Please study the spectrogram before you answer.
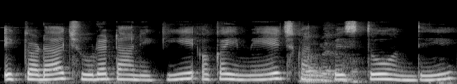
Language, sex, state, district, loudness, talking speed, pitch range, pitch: Telugu, female, Andhra Pradesh, Sri Satya Sai, -14 LUFS, 80 wpm, 220-245 Hz, 235 Hz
